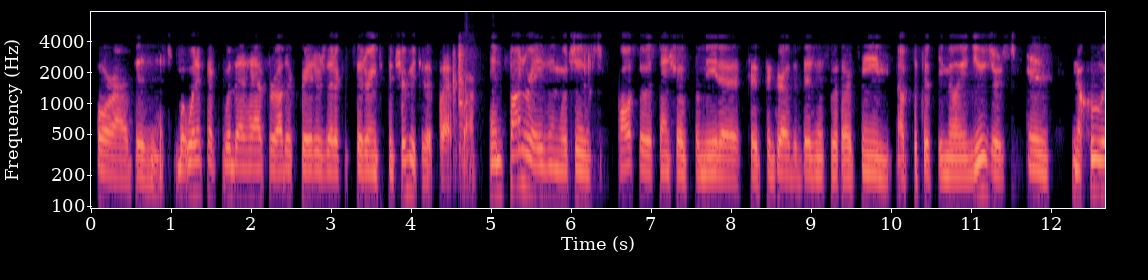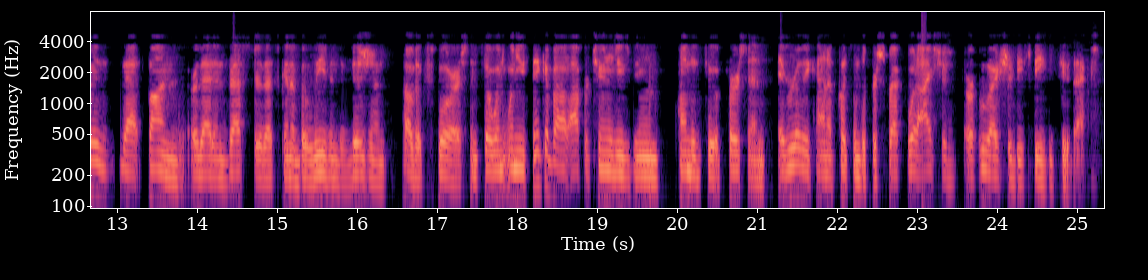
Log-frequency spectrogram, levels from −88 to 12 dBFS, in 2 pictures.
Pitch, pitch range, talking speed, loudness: 105 Hz, 100-115 Hz, 220 wpm, -19 LUFS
